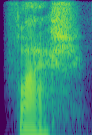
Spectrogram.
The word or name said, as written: flash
